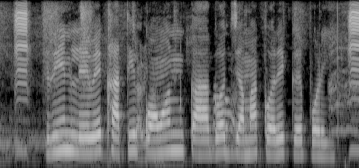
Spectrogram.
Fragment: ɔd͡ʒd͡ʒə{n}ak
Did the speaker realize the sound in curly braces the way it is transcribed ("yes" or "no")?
no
